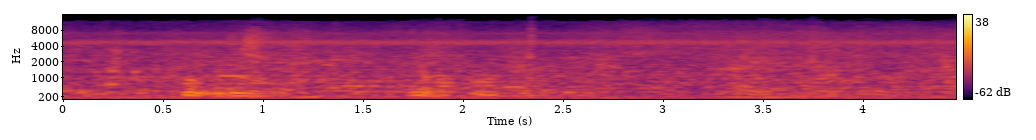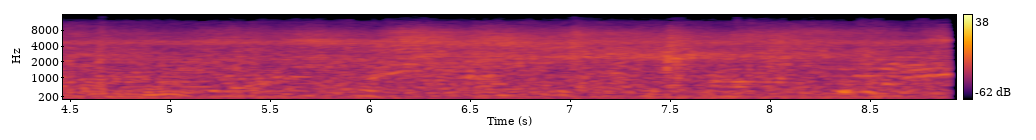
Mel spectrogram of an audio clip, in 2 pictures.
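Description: Small monkeys scratch and shuffle on stone.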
